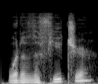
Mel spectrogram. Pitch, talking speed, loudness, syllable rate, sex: 120 Hz, 245 wpm, -15 LUFS, 8.5 syllables/s, male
